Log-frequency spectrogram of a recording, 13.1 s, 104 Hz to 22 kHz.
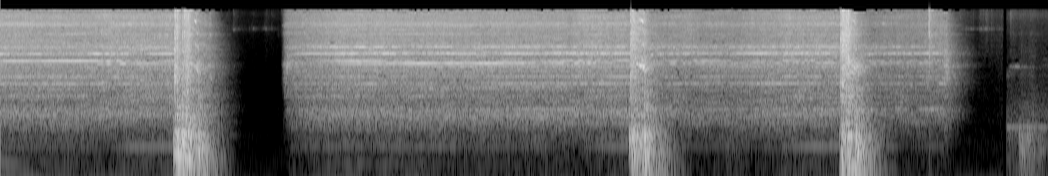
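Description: Milwaukee M18 Fuel brushless drywall screw gun running free with its trigger locked on for continuous mode, a steady high whirring with a few short louder clunks, about two, eight and ten and a half seconds in. It cuts out for a moment about three seconds in and stops near the end.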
